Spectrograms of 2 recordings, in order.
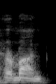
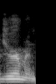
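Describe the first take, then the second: First: The name begins with an H sound. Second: The name begins with a J sound. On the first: The speaker calls it right. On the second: The speaker calls it wrong. "not German"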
